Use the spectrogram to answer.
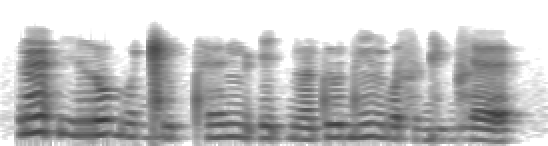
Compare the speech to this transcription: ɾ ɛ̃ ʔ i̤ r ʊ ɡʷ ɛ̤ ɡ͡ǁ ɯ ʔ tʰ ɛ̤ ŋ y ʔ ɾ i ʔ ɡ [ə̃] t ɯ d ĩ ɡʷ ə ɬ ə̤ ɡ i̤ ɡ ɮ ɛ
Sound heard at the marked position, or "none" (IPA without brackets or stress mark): ə̃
